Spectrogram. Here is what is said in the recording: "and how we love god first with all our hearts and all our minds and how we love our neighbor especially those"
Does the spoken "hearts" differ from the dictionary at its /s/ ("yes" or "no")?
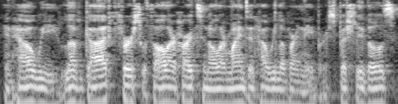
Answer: no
